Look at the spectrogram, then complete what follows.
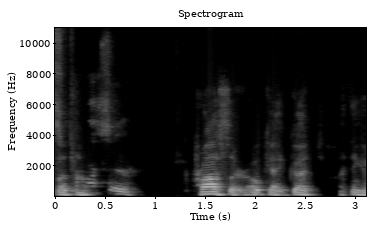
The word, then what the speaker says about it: Prosser: Did I pronounce that right? And if I did not do it, I apologize. It's But Prosser.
